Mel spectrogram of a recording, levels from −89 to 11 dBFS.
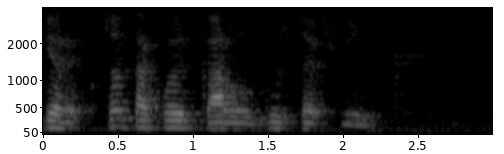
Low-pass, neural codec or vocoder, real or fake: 3.6 kHz; none; real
